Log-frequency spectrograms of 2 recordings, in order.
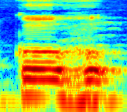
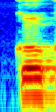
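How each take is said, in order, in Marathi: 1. शेवटचा h पूर्ण उच्चारला जातो. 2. शेवटचा h फक्त अर्धा उच्चारला जातो. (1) "पूर्ण क ह असा पूर्ण ह सारखा उच्चार नाही करणार" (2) "क खनती असा उच्चार करणार त्याचा"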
